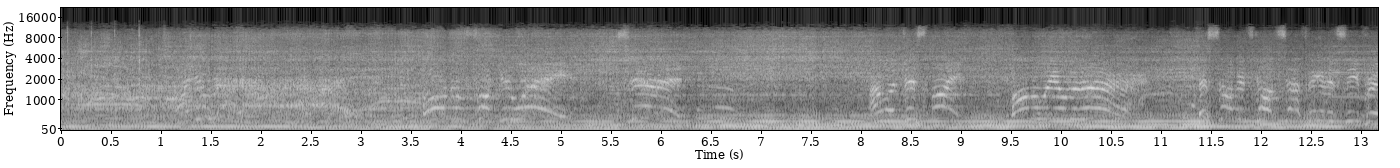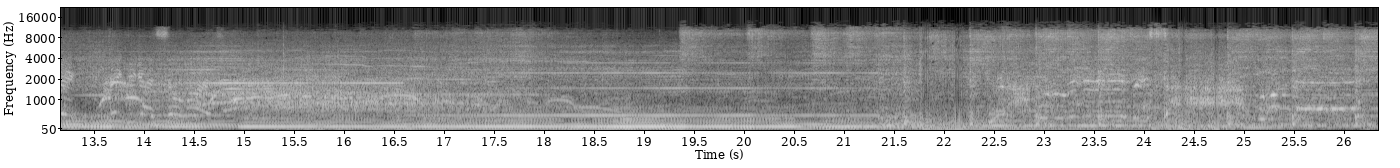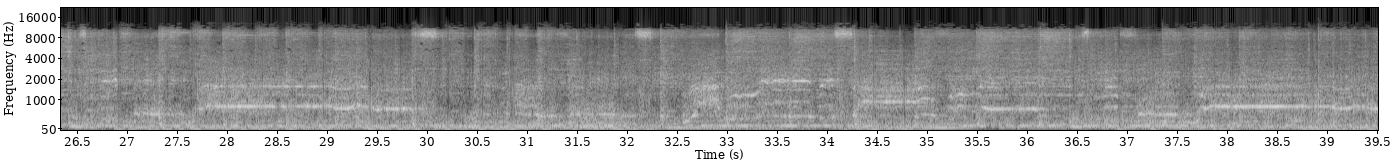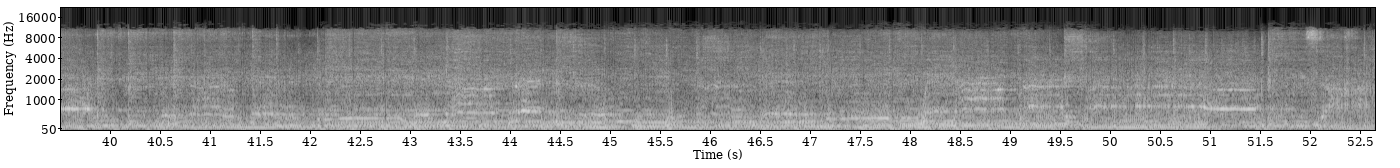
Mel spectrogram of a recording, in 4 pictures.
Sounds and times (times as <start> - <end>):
Music: 0.0 - 52.6.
